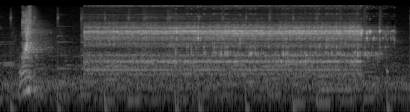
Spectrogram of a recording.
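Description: Toy espresso machine playing its brewing sound: a short sound as it is switched on, then a steady, water-like pouring noise with a few held tones for about four seconds, which cuts off suddenly near the end.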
